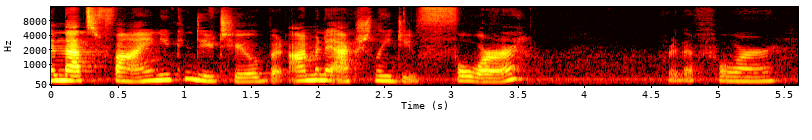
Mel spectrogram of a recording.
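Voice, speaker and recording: Noticeable background noise accompanies a woman of fairly high pitch speaking at a fairly slow pace with fairly even intonation. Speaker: card-making crafter. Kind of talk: tutorial. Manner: casual, chatty.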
